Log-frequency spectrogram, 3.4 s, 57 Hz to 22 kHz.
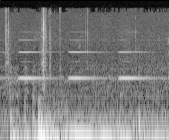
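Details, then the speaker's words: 2015 Honda Accord 2.4L K24 GDI four-cylinder, restarted after a one-hour heat soak following CRC GDI intake valve cleaner: catches quickly, then idles with an uneven, wavering, stumbling beat; runs rough, check engine light flashing, no codes stored. "I don't know if you guys noticed during the video but the engine was running really rough as it will and the check engine light was flashing"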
